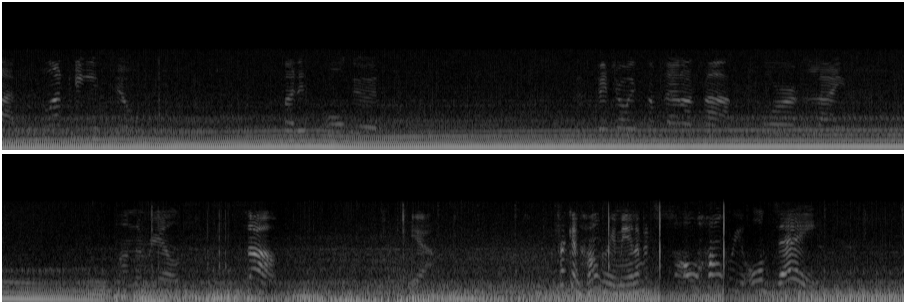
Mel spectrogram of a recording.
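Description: Car engine and road noise heard from inside the cabin. The engine drones steadily, rising a little in pitch twice in the first half, then drops off about halfway through, leaving a rougher rumble.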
